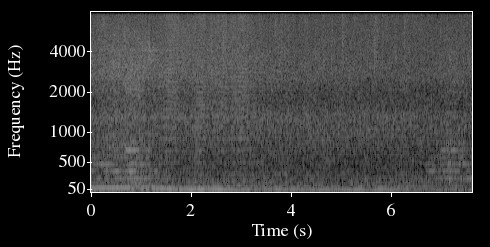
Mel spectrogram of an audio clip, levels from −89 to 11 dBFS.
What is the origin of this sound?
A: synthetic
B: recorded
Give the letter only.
B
